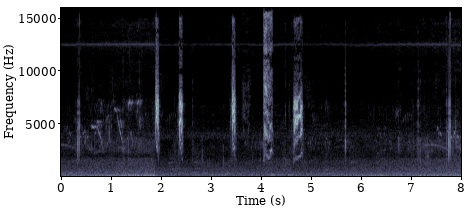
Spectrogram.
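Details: Calls of a female double-collared seedeater, used to stir up males for singing contests: five short, piercing high chips at uneven gaps, with soft background twittering from other birds.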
